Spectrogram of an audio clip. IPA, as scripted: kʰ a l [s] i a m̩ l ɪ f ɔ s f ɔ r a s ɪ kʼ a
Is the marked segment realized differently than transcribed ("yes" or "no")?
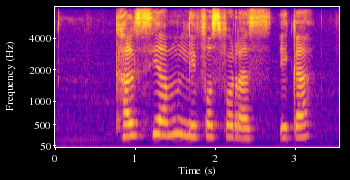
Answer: no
